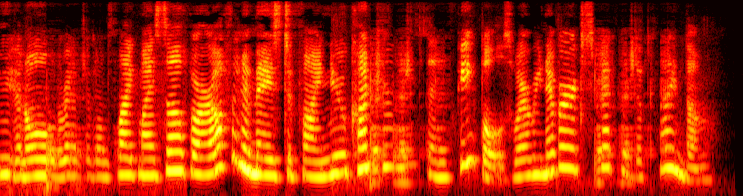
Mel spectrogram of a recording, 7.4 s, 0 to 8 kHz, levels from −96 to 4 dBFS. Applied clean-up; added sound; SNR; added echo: neural mask model DeepFilterNet 3.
